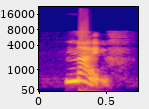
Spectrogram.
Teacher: we can hear only the sound of n but we cannot hear the sound of k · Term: the k is silent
